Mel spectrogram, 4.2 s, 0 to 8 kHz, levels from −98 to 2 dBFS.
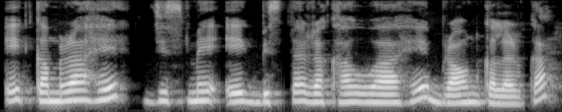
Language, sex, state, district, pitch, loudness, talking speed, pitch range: Hindi, female, Arunachal Pradesh, Lower Dibang Valley, 195 Hz, -16 LUFS, 170 wpm, 180-220 Hz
